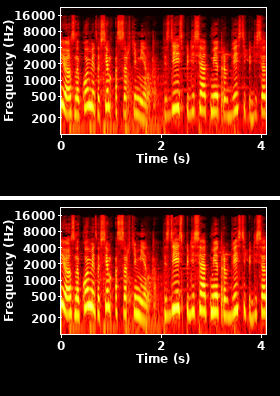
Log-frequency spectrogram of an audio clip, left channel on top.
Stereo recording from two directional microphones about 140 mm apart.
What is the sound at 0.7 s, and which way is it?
A woman's voice, 30° right (ahead or behind).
